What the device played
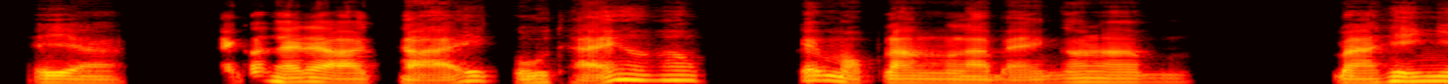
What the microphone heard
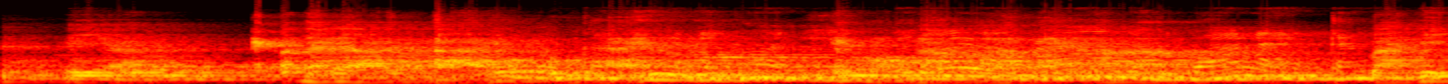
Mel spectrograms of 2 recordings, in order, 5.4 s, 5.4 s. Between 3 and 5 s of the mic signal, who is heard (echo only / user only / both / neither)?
both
